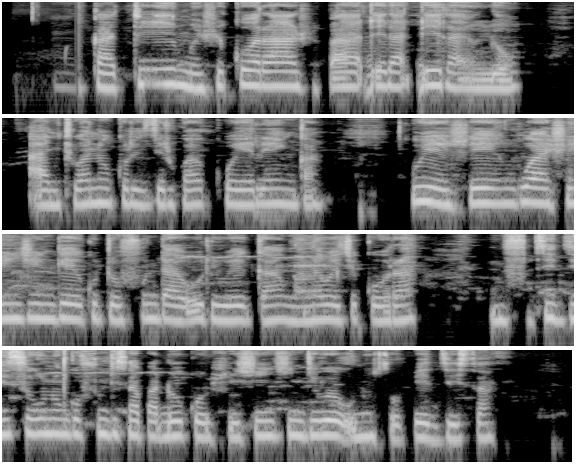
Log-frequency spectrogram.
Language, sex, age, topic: Ndau, male, 18-24, education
